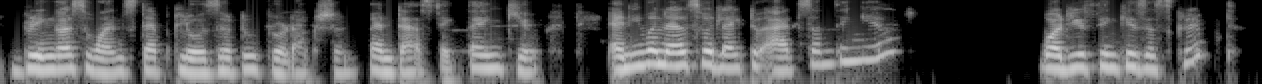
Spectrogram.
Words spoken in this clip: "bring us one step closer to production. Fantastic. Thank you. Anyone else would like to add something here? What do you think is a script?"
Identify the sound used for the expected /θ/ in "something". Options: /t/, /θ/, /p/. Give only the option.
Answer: /t/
